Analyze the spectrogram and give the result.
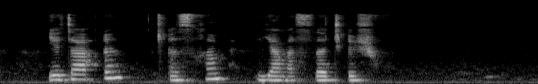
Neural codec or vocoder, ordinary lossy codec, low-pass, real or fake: codec, 24 kHz, 0.9 kbps, WavTokenizer, medium speech release version 2; AAC, 64 kbps; 10.8 kHz; fake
